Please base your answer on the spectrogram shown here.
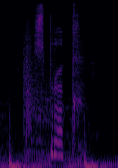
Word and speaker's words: sprioc: Let's see how it's actually pronounced. Cockshot. I should just name the app Cockshot. I don't know why not. Spruck. Oh, I don't have my headphones on. Spruck. Spruck. Spruck. Spreoc. Spruck. Spruck. Okay, well at least it's pronounced. Unlike every other Gaelic word I've used in my apps, it it's pronounced like it says it.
